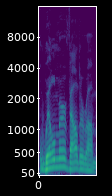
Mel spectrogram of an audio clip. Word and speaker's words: Wilmer Valderrama: Wilmer Valderrama.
